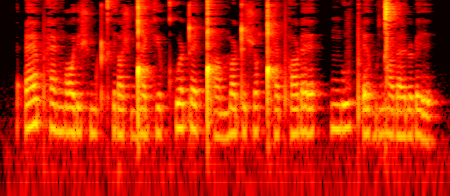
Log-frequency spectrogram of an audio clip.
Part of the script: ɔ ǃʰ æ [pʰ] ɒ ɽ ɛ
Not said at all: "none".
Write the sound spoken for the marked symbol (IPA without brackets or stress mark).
pʰ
